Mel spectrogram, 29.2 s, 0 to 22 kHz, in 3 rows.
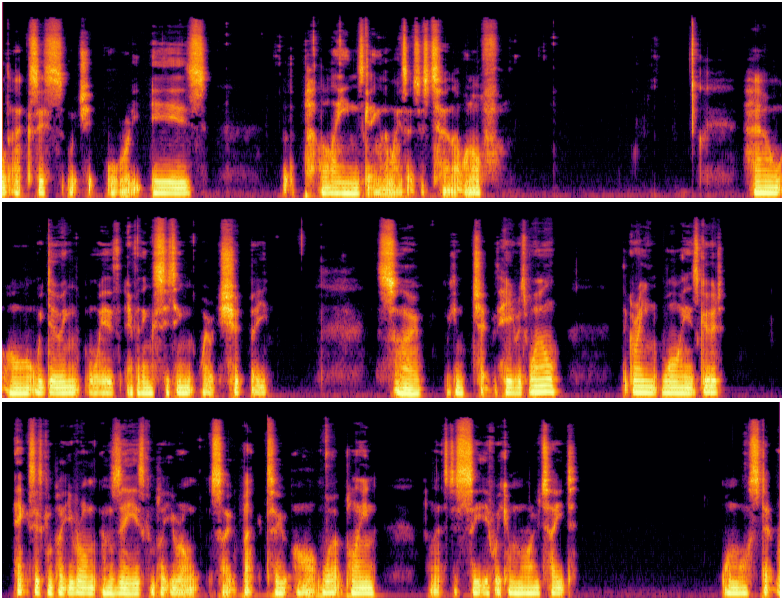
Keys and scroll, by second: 2.5 1, 5.9-7.1 typing, 8.9 2, 10.5 1, 12.8 1, 23.4 r.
